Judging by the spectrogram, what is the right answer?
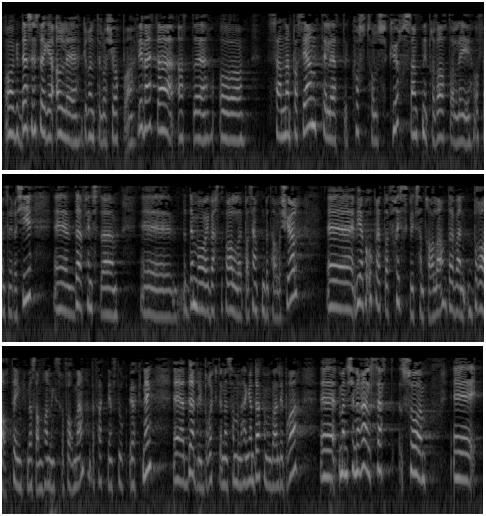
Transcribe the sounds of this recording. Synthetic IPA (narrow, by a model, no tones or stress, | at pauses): ʔɔɡd̪ɛsʏnsɛɡæɾʔɑlːəɡʁʉnːt̪ʰɪlɔʃoːpʰɔ̰ʋɪʋæɪt̪ʰəɑt̪ʔɔ | sɛnːəɛnpʰɑsɪɛnt̪ʰːɪlɛt̪kʰɔst̪hɔlskʰʉʁsɛnt̪n̩ɪpʰʁɪʋɑːt̪ɛlːəɪɔ̰fənt̪ʰlɪʁɛʃiː | d̪æʁfɪnsd̪ɛ | d̪ɛmɔɪʋæʁst̪əfɑlːpʰɑsɪɛnt̪n̩bət̪ʰɑːləʃøːl | ʋɪhɑfɔʔʊpːʁɛt̪ːɑfʁɪskliːfsɛnt̪ʰʁɑːləʁd̪ɛʋɑɛnbɾɑːt̪ʰɪŋːmɛsɑmhɑnd̪lɪŋsʁɛfɔʁmənd̪ɛfɪkːʋɪɛnst̪uːɾøːknɪŋd̪ɛblɪbɾʉkt̪ɛnɛsɑmːənhɛŋːənd̪ækʰɑnmɑnʋɛld̪ɪbʁɑː | mɛnʃɛnəɾɛlt̪sɛt̪ːsɔ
